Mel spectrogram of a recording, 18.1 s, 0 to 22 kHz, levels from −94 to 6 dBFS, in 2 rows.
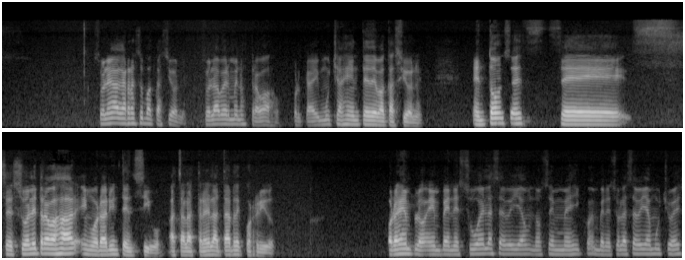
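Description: No technical faults can be heard in this speech recording; the background room noise and the level shifts as the talker moves around 4 and 14 seconds come from the recording itself.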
